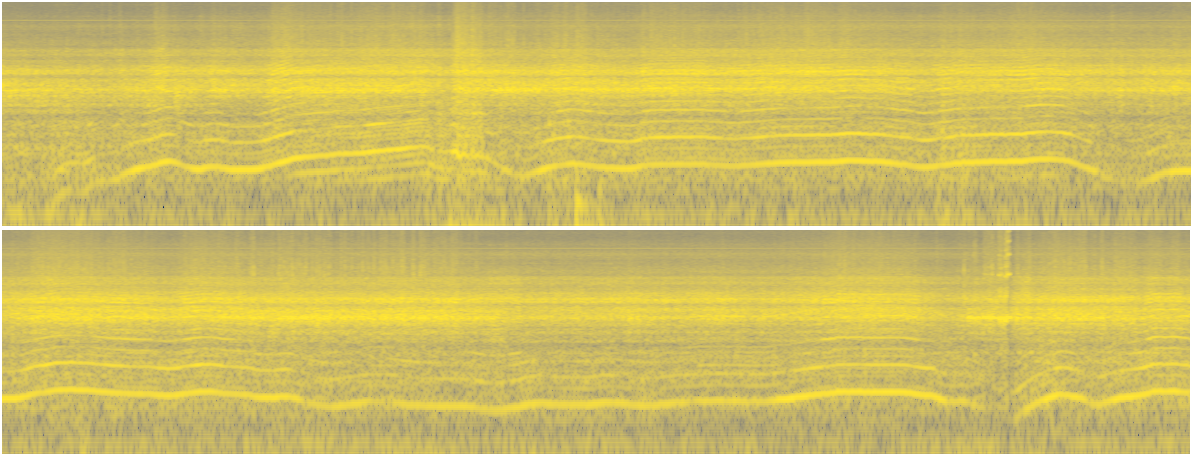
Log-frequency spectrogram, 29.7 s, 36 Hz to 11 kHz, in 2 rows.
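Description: Nissan 350Z's V6 engine heard from inside the cabin, revs rising and falling again and again through drifts, over a steady squeal of tyres sliding on the wet tarmac.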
